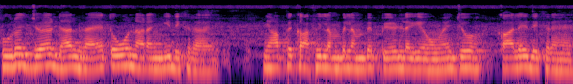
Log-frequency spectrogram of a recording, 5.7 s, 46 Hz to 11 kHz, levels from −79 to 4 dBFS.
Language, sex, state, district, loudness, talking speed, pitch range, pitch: Hindi, male, Chhattisgarh, Bastar, -19 LUFS, 260 wpm, 125-140 Hz, 135 Hz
